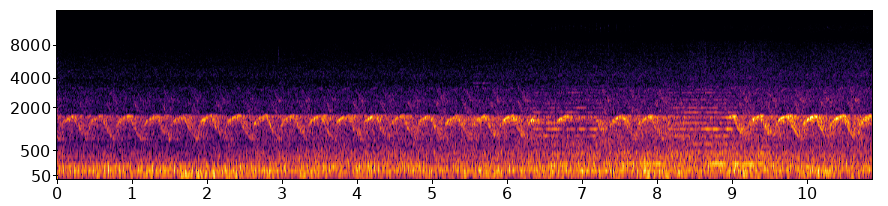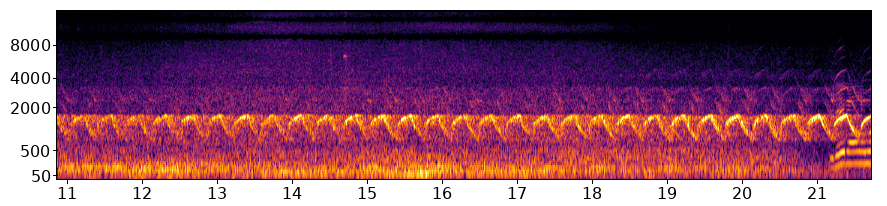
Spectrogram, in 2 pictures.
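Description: An ambulance siren wails continuously in a steady rising-falling cycle on a rainy New York City street, loud and close throughout, with traffic rumble and wet road hiss beneath.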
